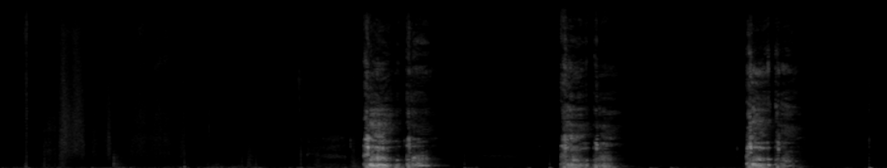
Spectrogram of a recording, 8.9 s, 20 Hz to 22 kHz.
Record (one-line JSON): {"three_cough_length": "8.9 s", "three_cough_amplitude": 9011, "three_cough_signal_mean_std_ratio": 0.32, "survey_phase": "alpha (2021-03-01 to 2021-08-12)", "age": "65+", "gender": "Female", "wearing_mask": "No", "symptom_none": true, "smoker_status": "Never smoked", "respiratory_condition_asthma": false, "respiratory_condition_other": false, "recruitment_source": "REACT", "submission_delay": "3 days", "covid_test_result": "Negative", "covid_test_method": "RT-qPCR"}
